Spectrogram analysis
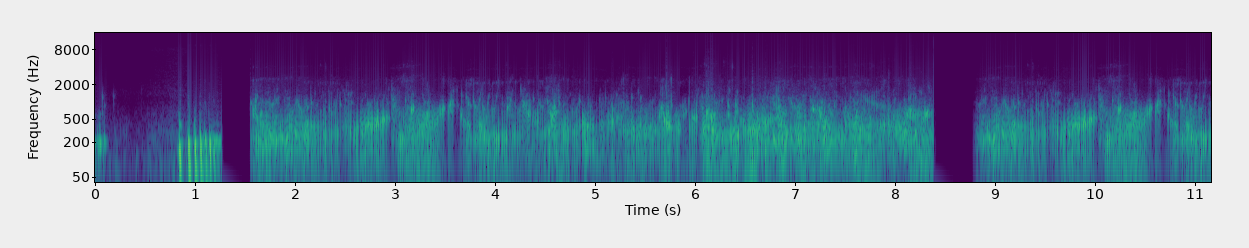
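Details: Stomach growling (borborygmi): loud, continuous low rumbling and gurgling with two brief cuts, a strong, prolonged growl.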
